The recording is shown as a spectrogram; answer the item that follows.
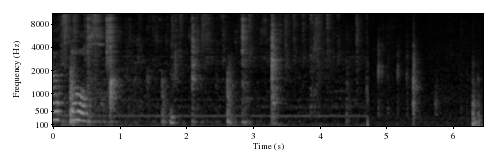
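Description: Kitchen clatter: a string of light knocks and clinks from pans and utensils being handled at the hob, over a faint steady hum that cuts off abruptly near the end.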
